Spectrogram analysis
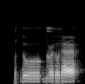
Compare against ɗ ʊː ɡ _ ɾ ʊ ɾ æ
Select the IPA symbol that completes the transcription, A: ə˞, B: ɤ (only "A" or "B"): A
